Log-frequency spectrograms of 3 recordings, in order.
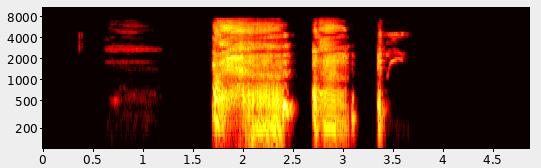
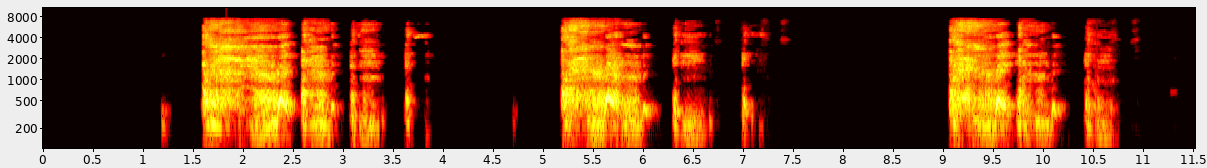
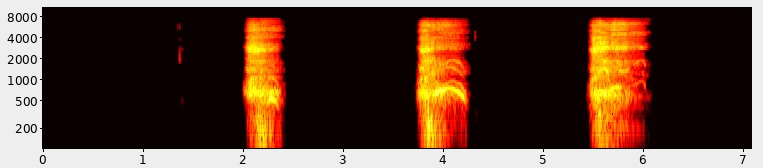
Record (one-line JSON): {"cough_length": "4.9 s", "cough_amplitude": 32625, "cough_signal_mean_std_ratio": 0.38, "three_cough_length": "11.5 s", "three_cough_amplitude": 32767, "three_cough_signal_mean_std_ratio": 0.44, "exhalation_length": "7.1 s", "exhalation_amplitude": 30198, "exhalation_signal_mean_std_ratio": 0.33, "survey_phase": "beta (2021-08-13 to 2022-03-07)", "age": "18-44", "gender": "Female", "wearing_mask": "No", "symptom_cough_any": true, "smoker_status": "Never smoked", "respiratory_condition_asthma": true, "respiratory_condition_other": true, "recruitment_source": "REACT", "submission_delay": "5 days", "covid_test_result": "Negative", "covid_test_method": "RT-qPCR"}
